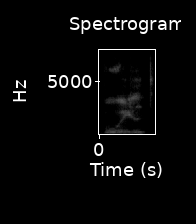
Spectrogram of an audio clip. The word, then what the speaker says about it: build: Les cuento que la U no se pronuncia, no decimos build, sino build, solo pronunciamos la I.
